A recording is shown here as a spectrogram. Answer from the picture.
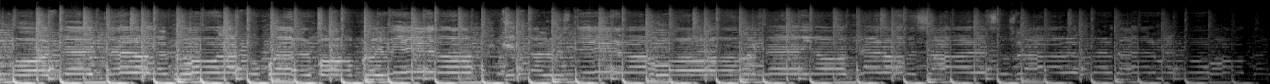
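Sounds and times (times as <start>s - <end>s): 
club dance drum beat: 0.0s - 12.7s.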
